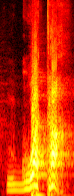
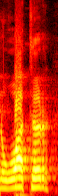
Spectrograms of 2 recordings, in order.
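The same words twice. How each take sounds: First: It is said in a British accent. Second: It is said in an American accent.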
